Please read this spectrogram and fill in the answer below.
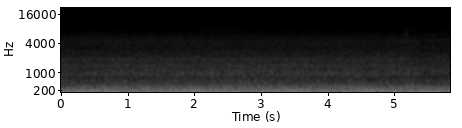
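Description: Steady low rumble of a moving car, heard from inside the cabin: road and engine noise with no distinct events.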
